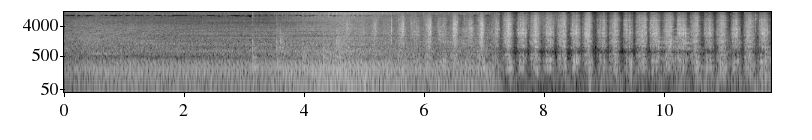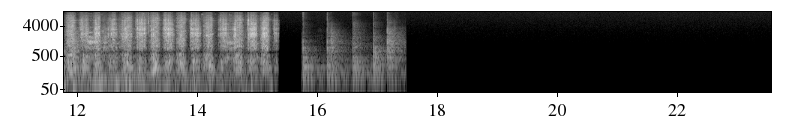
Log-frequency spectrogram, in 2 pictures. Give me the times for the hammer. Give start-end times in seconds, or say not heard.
3.1-4.8, 10.5-12.1, 15.8-17.5.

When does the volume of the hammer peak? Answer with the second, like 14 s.
4 s.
